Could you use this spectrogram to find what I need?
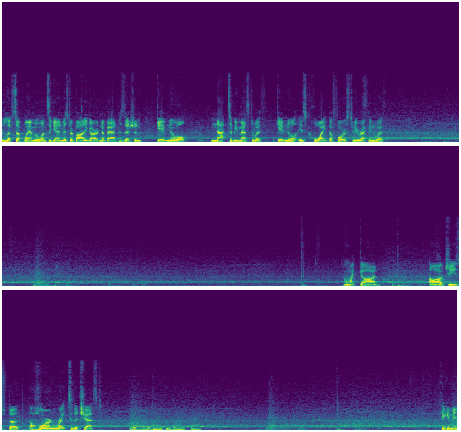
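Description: A crowd murmurs and cheers steadily.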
